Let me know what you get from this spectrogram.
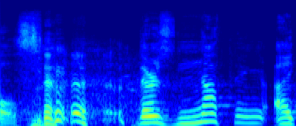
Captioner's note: laughter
